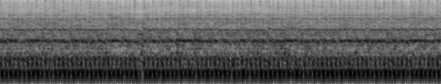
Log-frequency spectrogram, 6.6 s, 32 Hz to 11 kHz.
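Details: Honda ST1100 motorcycle at idle: a fast, fairly regular metallic rattle at about four per second over a steady idle. It is an internal engine rattle of unknown cause.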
